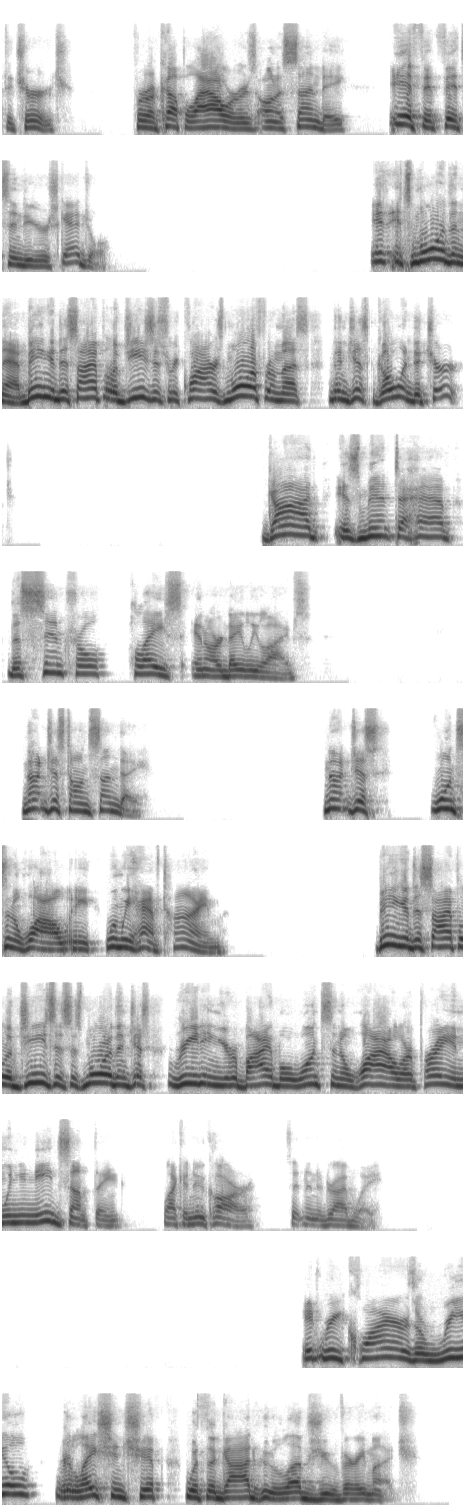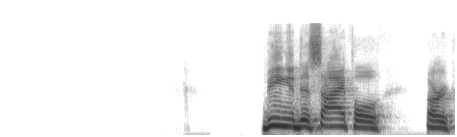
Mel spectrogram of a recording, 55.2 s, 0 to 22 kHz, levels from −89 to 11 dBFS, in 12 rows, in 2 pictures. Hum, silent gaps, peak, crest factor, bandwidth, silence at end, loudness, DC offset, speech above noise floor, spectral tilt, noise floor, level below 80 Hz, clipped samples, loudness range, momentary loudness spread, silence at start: none; none; -4 dBFS; 14 dB; 12.5 kHz; 0 s; -17 LUFS; under 0.1%; over 74 dB; -6.5 dB/octave; under -90 dBFS; -60 dBFS; under 0.1%; 12 LU; 12 LU; 0.05 s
